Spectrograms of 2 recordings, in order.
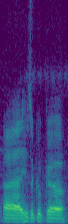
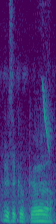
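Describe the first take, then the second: First: Said in the usual way. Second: Soft, hushed pet talk; cooing softly. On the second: Real, not acted. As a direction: coo it gently to the pet. Talking to pet, softer take.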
